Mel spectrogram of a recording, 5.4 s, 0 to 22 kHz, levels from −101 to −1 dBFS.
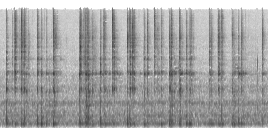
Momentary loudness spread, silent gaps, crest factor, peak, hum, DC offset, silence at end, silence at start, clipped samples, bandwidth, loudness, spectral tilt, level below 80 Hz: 10 LU; none; 28 dB; 0 dBFS; none; under 0.1%; 0 s; 0 s; under 0.1%; 17 kHz; -26 LUFS; -1 dB/octave; -72 dBFS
